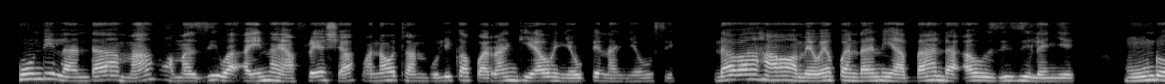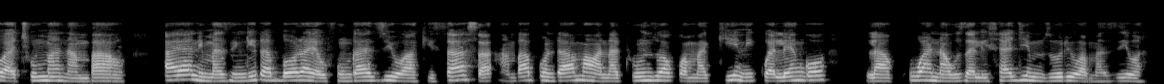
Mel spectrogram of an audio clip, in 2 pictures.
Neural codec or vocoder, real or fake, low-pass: vocoder, 22.05 kHz, 80 mel bands, WaveNeXt; fake; 7.2 kHz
